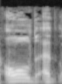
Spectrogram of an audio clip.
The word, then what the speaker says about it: Auld: Yeah, the old, like A-U-L-D, like it's pronounced old.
